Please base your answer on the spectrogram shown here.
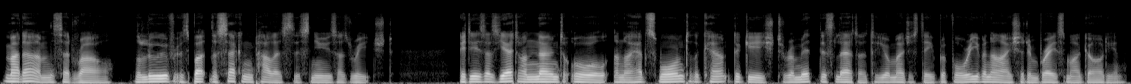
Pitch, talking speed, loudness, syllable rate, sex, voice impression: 110 Hz, 235 wpm, -18 LUFS, 6.1 syllables/s, male, masculine, adult-like, slightly dark, refreshing, sincere, slightly kind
